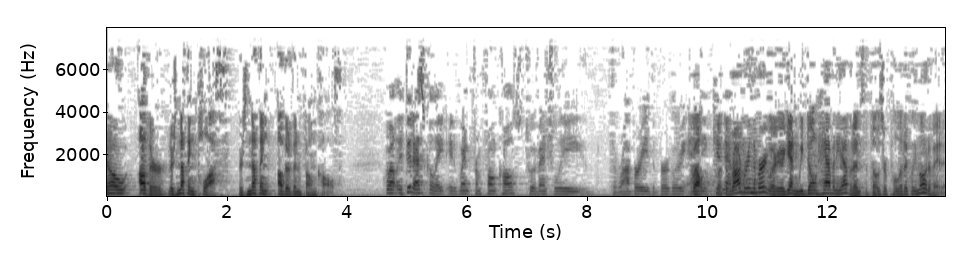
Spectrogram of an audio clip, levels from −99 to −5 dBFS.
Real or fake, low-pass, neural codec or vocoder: real; 7.2 kHz; none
